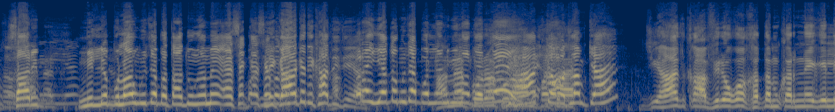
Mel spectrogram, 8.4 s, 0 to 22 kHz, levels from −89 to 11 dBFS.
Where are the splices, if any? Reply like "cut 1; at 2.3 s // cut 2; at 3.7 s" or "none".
cut 1; at 5.2 s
